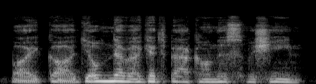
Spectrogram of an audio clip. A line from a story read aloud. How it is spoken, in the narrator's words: as the German roared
